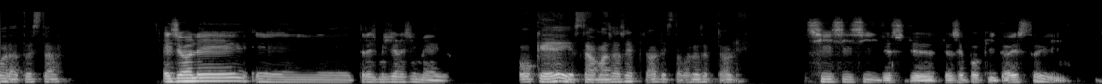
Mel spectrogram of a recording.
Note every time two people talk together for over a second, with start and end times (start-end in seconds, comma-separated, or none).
none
